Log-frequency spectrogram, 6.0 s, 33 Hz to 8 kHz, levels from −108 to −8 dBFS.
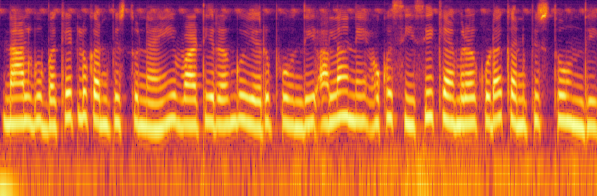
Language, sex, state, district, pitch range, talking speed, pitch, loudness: Telugu, female, Andhra Pradesh, Guntur, 250-275 Hz, 160 wpm, 260 Hz, -15 LUFS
